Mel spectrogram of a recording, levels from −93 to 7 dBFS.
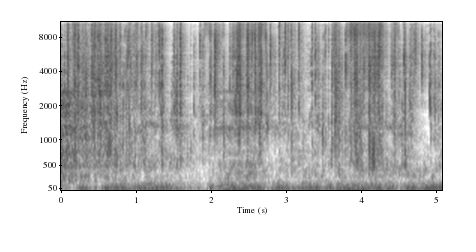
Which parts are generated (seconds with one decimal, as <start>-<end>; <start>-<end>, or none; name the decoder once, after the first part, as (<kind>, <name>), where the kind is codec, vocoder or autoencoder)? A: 1.9-2.7 (vocoder, Vocos); 3.8-4.5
